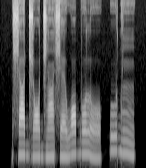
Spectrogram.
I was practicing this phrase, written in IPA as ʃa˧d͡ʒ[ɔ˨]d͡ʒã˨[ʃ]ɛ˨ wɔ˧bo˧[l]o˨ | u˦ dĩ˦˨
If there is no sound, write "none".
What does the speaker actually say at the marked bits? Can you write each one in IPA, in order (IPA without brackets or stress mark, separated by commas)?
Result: ɔ˨, ʃ, l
